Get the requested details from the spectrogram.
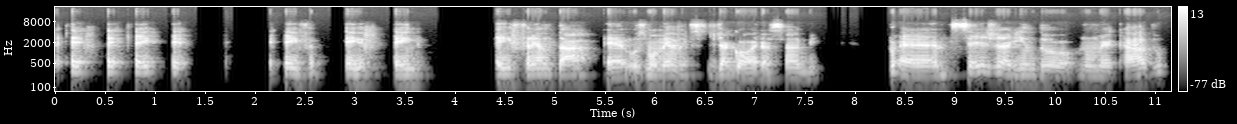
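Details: Stuttering since age 7 in a 20-year-old woman after speech therapy; she says emotions and nervousness intensify it and reports being very nervous.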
